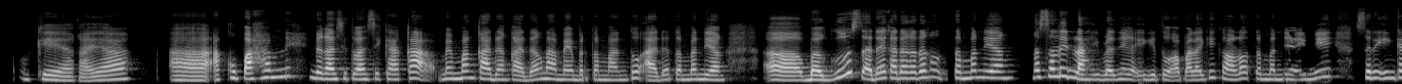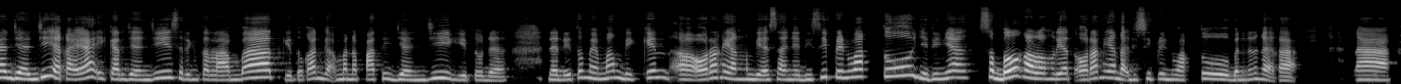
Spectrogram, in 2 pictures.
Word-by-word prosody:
Oke 235 -4 -6 0.2
ya, 185 - -1
Kak, 170 -2 -3
ya, 205 +1 +1 0.6
eee, 195 -2 +3
aku 300 +5 -2
paham 305 +6 +5
nih 380 0 -8 0.2
dengan 265 -4 +5
situasi, 245 -1 0
Kakak. 245 +3 +2
Memang 270 +4 0
kadang-kadang 225 -4 +1
namanya 225 -4 +1
berteman 210 -2 -4
tuh 295 - +1
ada 210 -2 0
temen 230 +1 -2
yang, 215 -2 +1 0.4
eee, 200 -2 +5
bagus 220 - +3
ada 250 - +4
kadang-kadang 290 +2 +1
temen 300 +2 -1
yang 305 -1 +2 0.3
ngeselin 365 +3 +2
lah 240 -1 +7
ibaratnya 225 +1 -1
kayak 205 +2 -7
gitu, 220 - -6
apalagi 205 +8 -2
kalau 265 -2 0
temennya 235 -2 -4
ini 310 +10 -4 0.2
sering 295 -1 0
ingkar 310 -1 +2
janji 275 +7 +1
ya, 290 - +4
Kak, 245 -3 -1
ya, 280 +7 +3
ingkar 245 -3 -2
janji, 235 +8 -2
sering 235 -7 -6
terlambat 230 +10 +3
gitu 205 0 -8
kan, 260 +5 -2
nggak - - -6
menepati 235 +1 -4
janji 235 +6 -1
gitu, 205 -1 -7
dah 180 -2 -5 0.4
dan 220 -1 -1
itu 230 +7 -4
memang 290 +4 -1
bikin, 285 +6 -4
eee, 230 -1 -1
orang 300 +7 +1
yang 250 -4 0 0.2
biasanya 220 0 -3
disiplin 315 +7 -3
waktu 365 +3 0
jadinya 275 +4 -1 0.2
sebel 325 +4 +6
kalau 285 -5 +5
melihat 255 0 -3
orang 240 +7 0
yang 300 - 0
nggak 220 -4 -2
disiplin 240 +1 -6
waktu, 230 +2 -2
bener 205 +2 -5
nggak, - - -3
Kak? 185 -1 -2 0.6
Nah 215 -1 +2
245 Hz, 160 wpm, -21 LUFS, 220-295 Hz, 0.6 s, lah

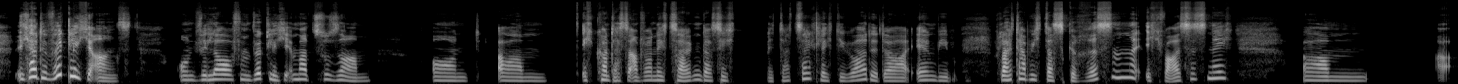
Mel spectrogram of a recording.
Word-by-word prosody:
ich - - +5
hatte 295 -7 +6
wirklich 385 - +5
Angst. 150 -3 -1 0.4
Und 205 -1 -8
wir 215 - -1
laufen 230 -1 -1
wirklich 250 -6 -1
immer 235 0 -2
zusammen. 195 -8 -2 0.6
Und, 175 -2 -8 0.3
ähm, 165 -2 -5 0.3
ich 185 - 0
konnte 210 -6 -1
das - - +2
einfach 190 +3 -2
nicht 195 -2 -3
zeigen, 180 +4 +1
dass 190 -1 +1
ich 180 - -3 0.3
mir 150 - -13
tatsächlich 185 0 -2
die 165 -1 -11
Wade 200 +2 -3
da 165 -1 -4
irgendwie 190 -3 -5 0.4
vielleicht 210 +4 +1
habe 245 -2 -1
ich 215 - -1
das 190 -2 +6
gerissen, 240 - +2
ich - - -2
weiß - - +4
es 250 - +4
nicht. 290 +1 -4 0.7
Ähm, 180 -2 -7 0.7
äh, - - -6
195 Hz, 150 wpm, -23 LUFS, 175-230 Hz, 0.7 s, hatte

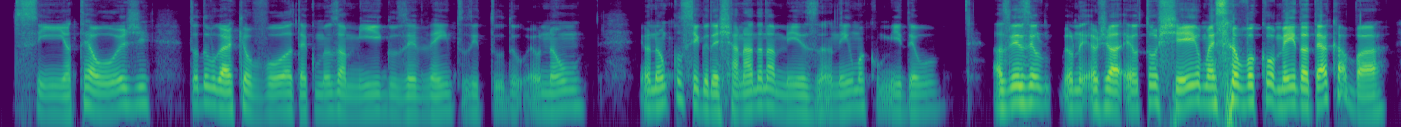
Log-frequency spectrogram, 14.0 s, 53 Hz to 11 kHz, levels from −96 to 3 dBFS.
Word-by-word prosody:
Sim, 100 -1 -6
até 135 +8 -5
hoje 135 +6 -6 0.4
todo 140 +2 -9
lugar 125 -4 +2
que - - -8
eu - - -3
vou, 105 +3 -6
até 105 -1 -8
com 110 - -23
meus 110 +2 -10
amigos, 105 0 -7
eventos 100 +2 -9
e 105 - -13
tudo, - - -19
eu - - -12
não 125 +4 -10 0.6
eu - - -6
não 135 +3 -3
consigo 140 -8 -4
deixar 110 0 0
nada 120 +5 -2
na 135 -1 -2
mesa, 105 -3 -9
nenhuma 120 +4 -9
comida. - - -12
Eu 110 +2 -11 0.5
às 125 - -2
vezes 150 0 +4
eu 145 -2 -1 0.4
eu - - 0
já 125 -1 +6
eu 120 - -1
tô 155 0 -3
cheio, 140 +6 +6
mas 145 0 +7
eu 165 -2 +7
vou 155 +1 +3
comendo 140 -4 +5
até 130 - +5
acabar. 105 +4 +1
115 Hz, 175 wpm, -21 LUFS, 105-140 Hz, 0.6 s, mas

